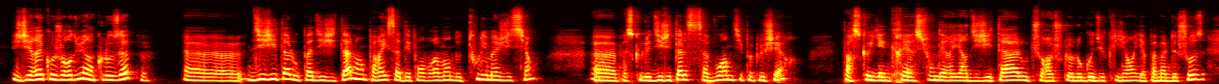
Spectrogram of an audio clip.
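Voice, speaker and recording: A woman speaks at a very fast pace in a somewhat breathy voice, on a very clean recording with a silent background. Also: medium pitch for a woman, ordinary pitch variation. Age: 20s. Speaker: professional magician. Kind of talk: casual interview.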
